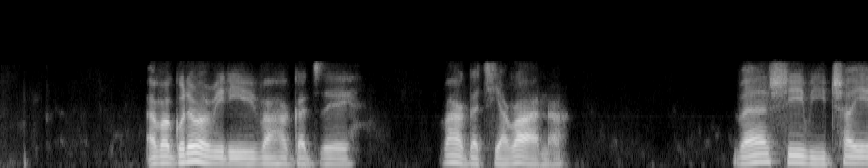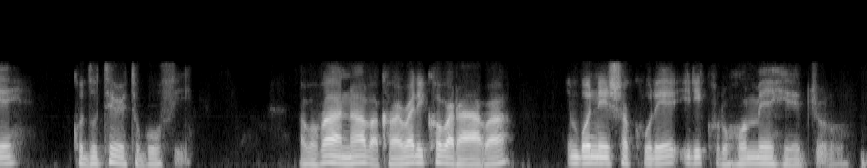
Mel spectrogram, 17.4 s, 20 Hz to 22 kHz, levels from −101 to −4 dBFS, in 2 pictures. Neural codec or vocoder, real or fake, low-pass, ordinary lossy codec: codec, 16 kHz, 1 kbps, X-Codec, HuBERT features, trained on LibriSpeech; fake; 5.4 kHz; Opus, 24 kbps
